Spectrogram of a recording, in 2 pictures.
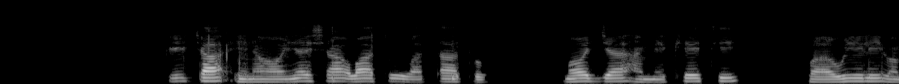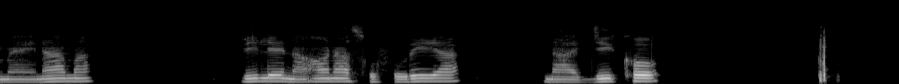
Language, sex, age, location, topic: Swahili, male, 18-24, Wajir, agriculture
